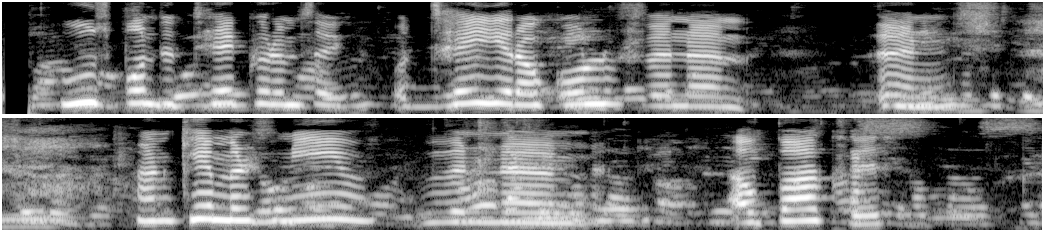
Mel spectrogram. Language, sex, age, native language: Icelandic, male, 18-19, Icelandic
